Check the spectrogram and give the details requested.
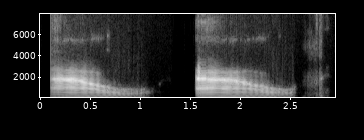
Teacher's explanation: the starting position is very very close to ah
